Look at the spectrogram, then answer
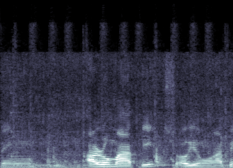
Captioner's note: sizzle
